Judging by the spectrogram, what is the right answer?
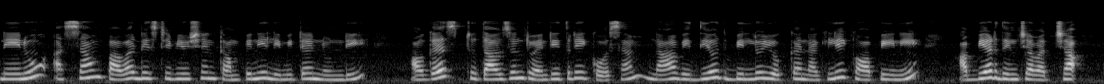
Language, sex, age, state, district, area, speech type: Telugu, female, 18-30, Telangana, Hanamkonda, urban, read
